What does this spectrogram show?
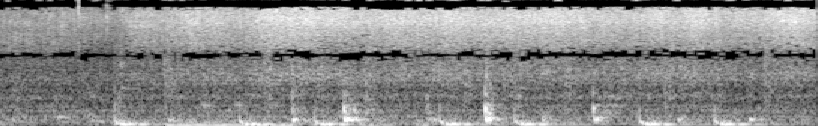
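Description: Onion-tomato masala sizzling in a non-stick frying pan as ground coriander and garam masala are fried into it, with a wooden spatula stirring and scraping the pan, the scraping more frequent from about a second in.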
